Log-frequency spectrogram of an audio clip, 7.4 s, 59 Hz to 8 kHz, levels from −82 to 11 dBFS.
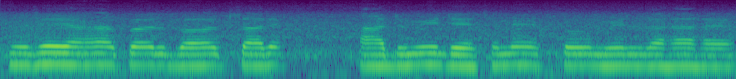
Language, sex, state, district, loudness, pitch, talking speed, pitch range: Hindi, male, Bihar, Patna, -16 LUFS, 140 Hz, 90 wpm, 135-145 Hz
